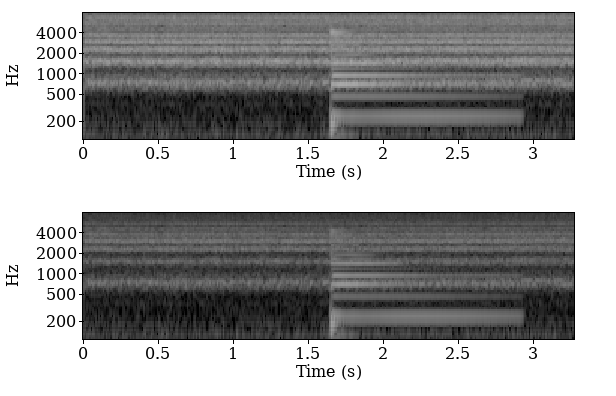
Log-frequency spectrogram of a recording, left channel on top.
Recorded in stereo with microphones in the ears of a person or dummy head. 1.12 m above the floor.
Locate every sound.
0.0 s a drone: 60° left (ahead or behind)
1.6 s a guitar: 30° left (ahead or behind)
